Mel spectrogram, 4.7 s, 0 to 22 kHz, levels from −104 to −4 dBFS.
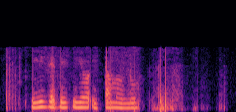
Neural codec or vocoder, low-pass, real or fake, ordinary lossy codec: none; 7.2 kHz; real; AAC, 16 kbps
